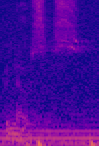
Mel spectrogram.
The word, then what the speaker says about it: gnosis: It comes from the Greek word gnosis. You don't really pronounce the G. Gnosis, we'll say.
